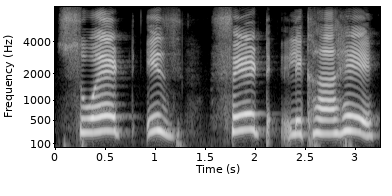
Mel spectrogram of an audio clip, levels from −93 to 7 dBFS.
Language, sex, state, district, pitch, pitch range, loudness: Hindi, female, Madhya Pradesh, Bhopal, 285 Hz, 255-295 Hz, -12 LUFS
